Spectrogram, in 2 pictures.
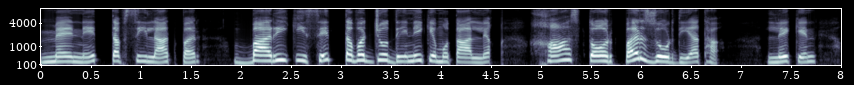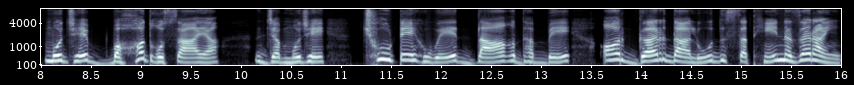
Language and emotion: Urdu, angry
